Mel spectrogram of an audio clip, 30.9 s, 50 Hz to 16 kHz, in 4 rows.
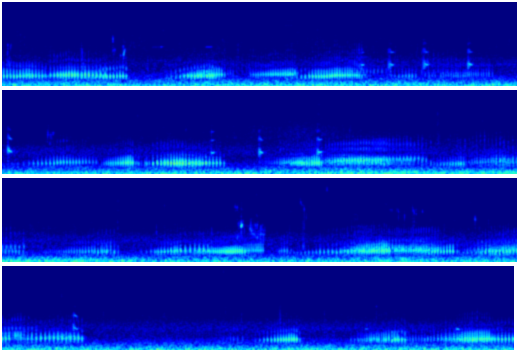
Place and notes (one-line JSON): {"title": "Malton, UK - frogs and toads ...", "date": "2022-03-12 23:32:00", "description": "common frogs and common toads ... xlr mics to sass on tripod to zoom h5 ... time edited unattended extended recording ...", "latitude": "54.12", "longitude": "-0.54", "altitude": "77", "timezone": "Europe/London"}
